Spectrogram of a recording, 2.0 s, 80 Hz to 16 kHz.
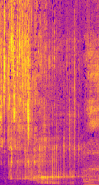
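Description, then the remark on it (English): A pale gold, Pilsner-colored beer of 5% alcohol by volume pours steadily into a glass after the top is popped, a continuous splashing gush with fizzy hiss, the tone rising near the end as the glass fills. “I'm going to pop this top. Oh, big top. Nice. And the pour.”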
